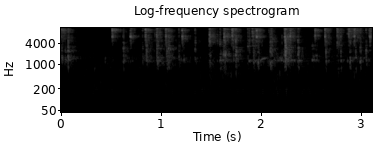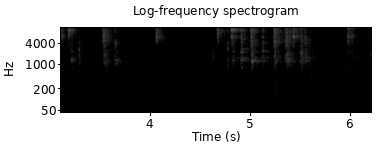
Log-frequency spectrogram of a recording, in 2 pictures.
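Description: Faint typing on a computer keyboard: quick runs of key clicks, with a pause of about a second in the middle.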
